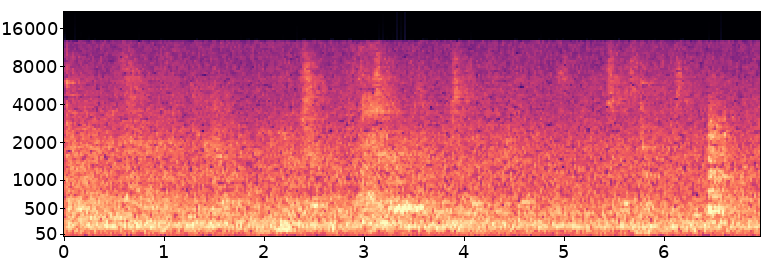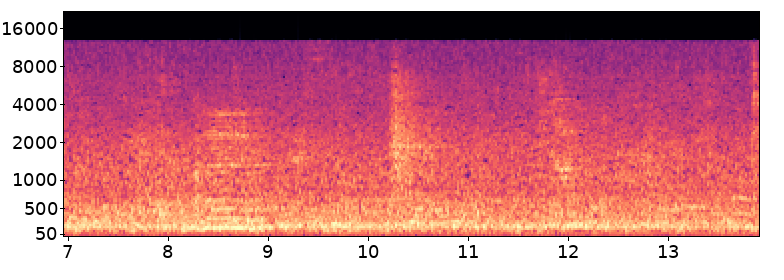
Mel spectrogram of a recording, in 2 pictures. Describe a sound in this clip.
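An audience of men and women chatters and murmurs softly in a large echoing hall.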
